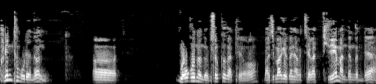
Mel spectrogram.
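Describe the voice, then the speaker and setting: This man's voice has a dark, mellow tone, medium pitch and lively intonation. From Busan, South Korea. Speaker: central bank economist. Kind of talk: lecture. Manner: casual, conversational with fillers.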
